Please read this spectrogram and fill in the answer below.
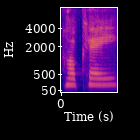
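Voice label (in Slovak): "hokej", Slovak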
